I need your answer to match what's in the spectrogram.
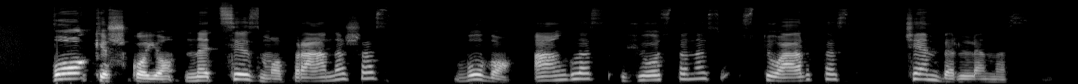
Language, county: Lithuanian, Klaipėda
